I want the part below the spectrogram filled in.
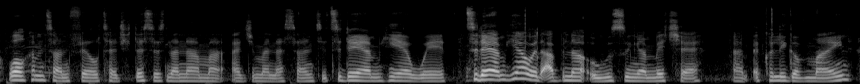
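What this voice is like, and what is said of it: Congested, slightly off-sounding voice. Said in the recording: “I have a cold, so if I sound a bit off or weird, it's the cold.”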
